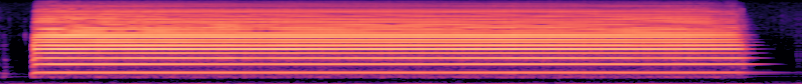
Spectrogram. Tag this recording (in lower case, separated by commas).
music, bowed string instrument, musical instrument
